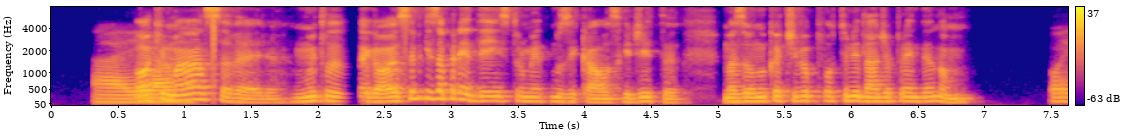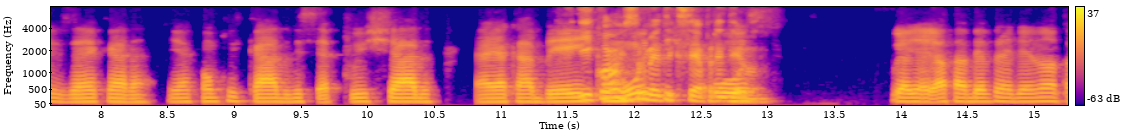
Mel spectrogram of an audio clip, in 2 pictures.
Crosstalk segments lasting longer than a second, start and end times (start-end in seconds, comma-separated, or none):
11.6-13.1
